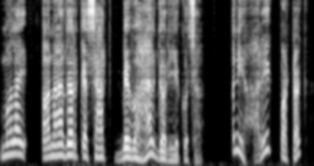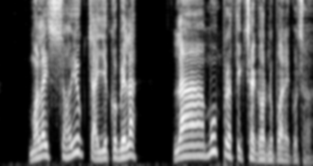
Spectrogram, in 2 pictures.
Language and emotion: Nepali, disgusted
